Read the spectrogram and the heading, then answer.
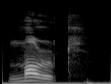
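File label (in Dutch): "molk", Dutch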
